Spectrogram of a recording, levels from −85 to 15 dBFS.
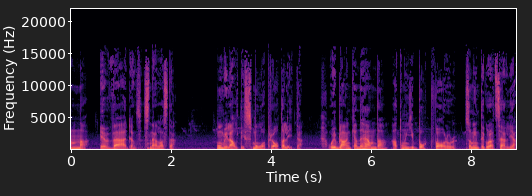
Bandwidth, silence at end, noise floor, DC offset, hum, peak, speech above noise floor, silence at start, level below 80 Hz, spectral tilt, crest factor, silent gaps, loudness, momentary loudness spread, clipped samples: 16 kHz; 0 s; -46 dBFS; under 0.1%; none; 0 dBFS; 27 dB; 0 s; -40 dBFS; -5.5 dB/octave; 20 dB; none; -19 LUFS; 11 LU; under 0.1%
